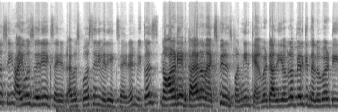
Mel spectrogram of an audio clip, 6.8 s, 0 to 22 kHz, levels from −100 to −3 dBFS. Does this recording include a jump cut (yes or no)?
yes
